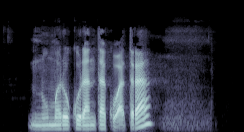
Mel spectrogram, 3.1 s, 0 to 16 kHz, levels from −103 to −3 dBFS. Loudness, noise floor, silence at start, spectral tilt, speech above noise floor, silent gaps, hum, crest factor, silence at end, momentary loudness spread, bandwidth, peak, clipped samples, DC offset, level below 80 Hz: -24 LUFS; -69 dBFS; 0.4 s; -6 dB/octave; 45 dB; none; none; 24 dB; 1.15 s; 11 LU; 7.4 kHz; -2 dBFS; under 0.1%; under 0.1%; -64 dBFS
